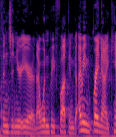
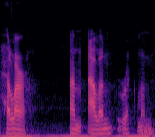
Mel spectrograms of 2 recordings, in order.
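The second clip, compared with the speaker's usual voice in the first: low, slow, hushed drawn-out impression; slow it right down, deep and quiet; Alan Rickman; 7 semitones lower, 11 dB quieter, slower than usual. Trying a film actor's voice for the co-host, low and slow. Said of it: "Alan Rickman's voice".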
